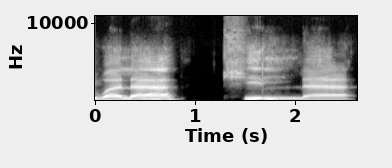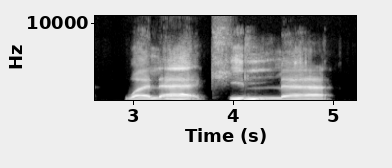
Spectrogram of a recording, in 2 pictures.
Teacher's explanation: Here we have a nun as-sakinah with a lam after it. We're going to skip the noon sound, shadda on the next letter. We don't do a ghunna, we don't hold. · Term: al-idgham without ghunna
